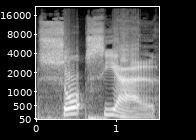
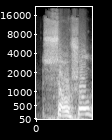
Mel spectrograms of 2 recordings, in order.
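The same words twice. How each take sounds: First: It is said with Spanish sounds. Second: It is said with English sounds.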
